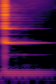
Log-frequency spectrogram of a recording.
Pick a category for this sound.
Music > Solo instrument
